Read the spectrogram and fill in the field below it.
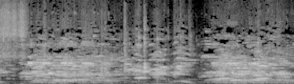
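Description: A large arena crowd at a wrestling match, cheering Thunder Rosa, roars and cheers loudly, swelling in sustained waves of shouting with a brief dip in the middle before surging again.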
